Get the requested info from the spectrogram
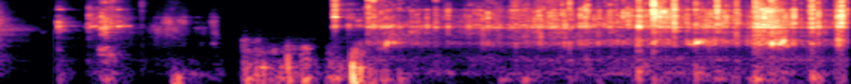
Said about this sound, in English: To the mixing vessel, I'm going to add the ice.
